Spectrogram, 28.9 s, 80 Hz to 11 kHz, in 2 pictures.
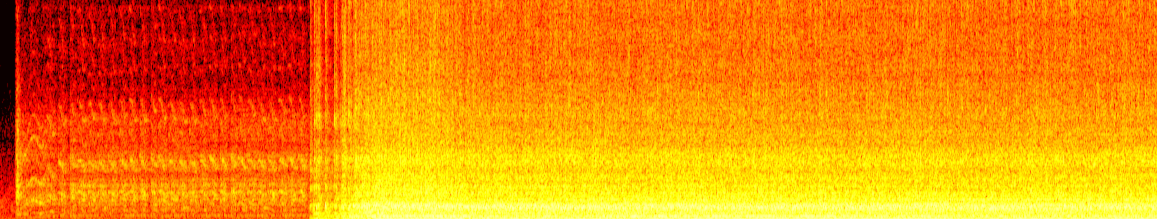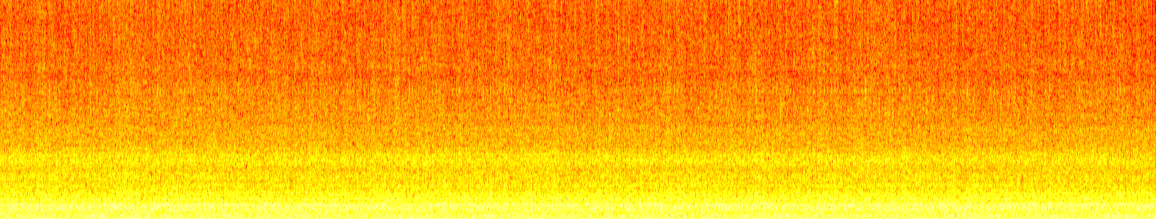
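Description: Hennessey Venom GT's twin-turbo V8 cold-starting. The starter turns the engine over for about four seconds, then it catches and settles into a loud, steady idle. It is heard from inside an enclosed wooden trailer.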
